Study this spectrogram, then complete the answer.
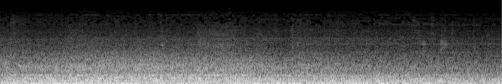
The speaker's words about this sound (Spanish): Solo es el despegue.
